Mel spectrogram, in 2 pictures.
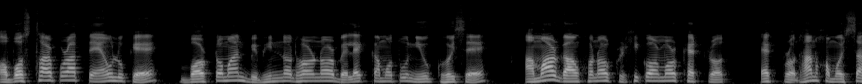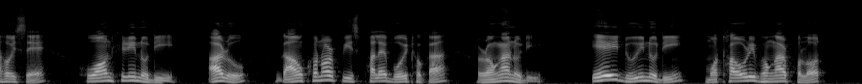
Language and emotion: Assamese, neutral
